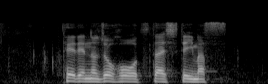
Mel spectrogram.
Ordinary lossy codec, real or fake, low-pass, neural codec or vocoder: none; real; 7.2 kHz; none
